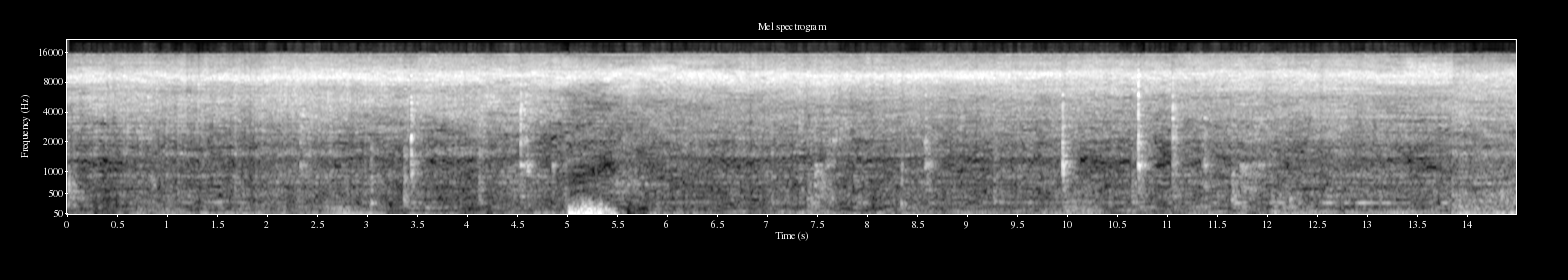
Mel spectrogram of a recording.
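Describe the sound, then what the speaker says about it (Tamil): Sandwich filling for a bread corn sandwich sizzles steadily as it sautés in lightly heated oil, a continuous close frying hiss with a few soft stirring scrapes and no talk. "இப்போ எண்ணெய் லைட்டாக சூடாகிடுச்சு. இப்போ இதை வந்து போட்டு நம்ம வதக்கிக்கலாம்."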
